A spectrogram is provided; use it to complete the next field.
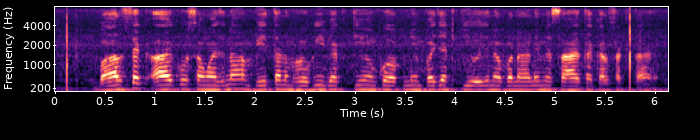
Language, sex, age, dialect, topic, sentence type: Hindi, male, 56-60, Awadhi Bundeli, banking, statement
